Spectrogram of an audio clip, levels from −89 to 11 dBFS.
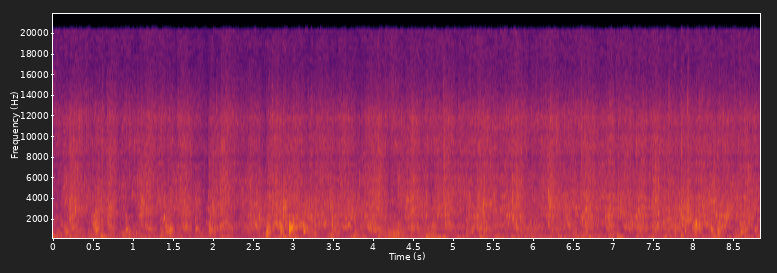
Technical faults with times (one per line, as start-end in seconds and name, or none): none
